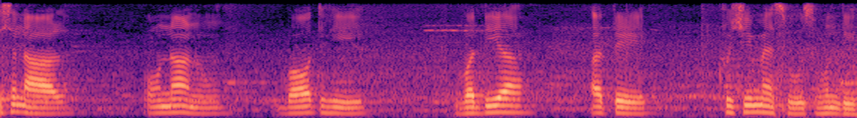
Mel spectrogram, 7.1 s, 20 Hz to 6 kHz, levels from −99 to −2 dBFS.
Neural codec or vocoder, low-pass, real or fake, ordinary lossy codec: none; 5.4 kHz; real; none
